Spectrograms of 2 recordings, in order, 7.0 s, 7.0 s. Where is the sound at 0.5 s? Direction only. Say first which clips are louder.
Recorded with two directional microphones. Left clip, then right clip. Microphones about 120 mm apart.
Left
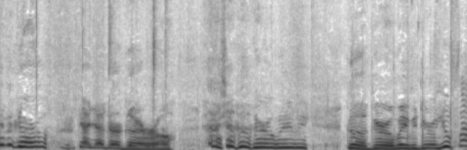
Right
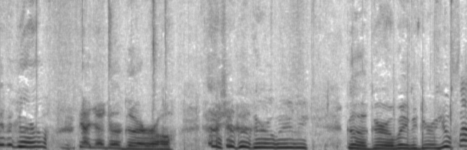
Right 2 dB; 25° left (ahead or behind).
